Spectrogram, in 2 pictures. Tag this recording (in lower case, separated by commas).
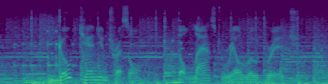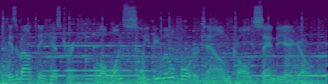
speech, music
